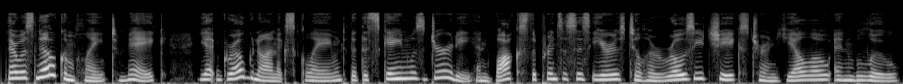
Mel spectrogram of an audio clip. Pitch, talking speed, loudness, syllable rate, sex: 215 Hz, 180 wpm, -17 LUFS, 4.5 syllables/s, female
